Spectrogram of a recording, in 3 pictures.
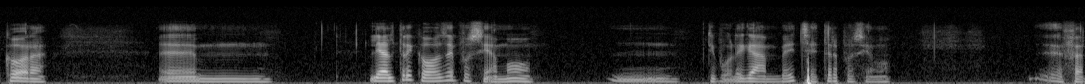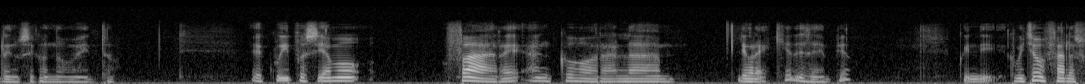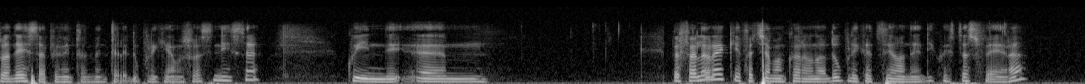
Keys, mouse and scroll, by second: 3.2-8.2 middle drag, 13.4-15.3 middle drag, 16.7-18.8 middle drag, 18.8 KP_1, 26.9-28.8 middle drag, 30.0 shift+d, 31.8-32.5 drag.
